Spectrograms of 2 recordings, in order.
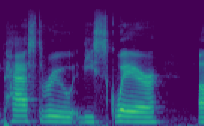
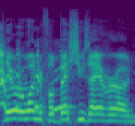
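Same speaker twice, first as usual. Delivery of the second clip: laughing mock lament; 5 semitones higher, 7 dB louder than usual.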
